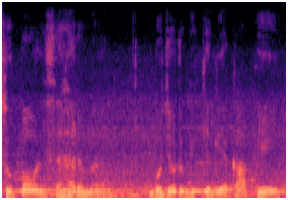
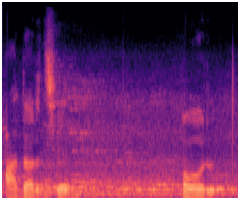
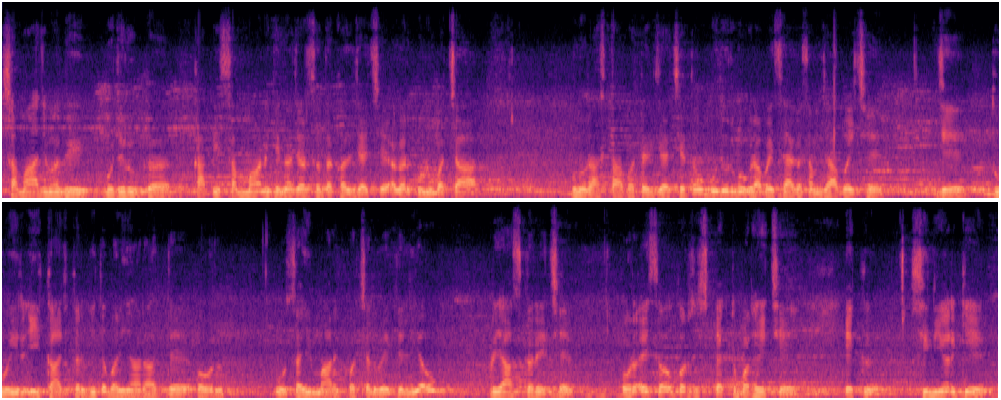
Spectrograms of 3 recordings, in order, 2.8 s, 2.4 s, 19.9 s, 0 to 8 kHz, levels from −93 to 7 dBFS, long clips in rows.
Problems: background sounds at intervals, continuous background conversations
